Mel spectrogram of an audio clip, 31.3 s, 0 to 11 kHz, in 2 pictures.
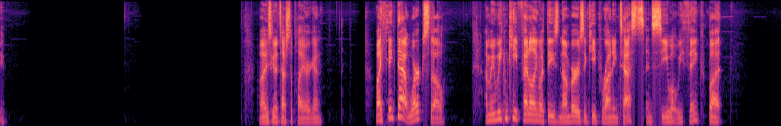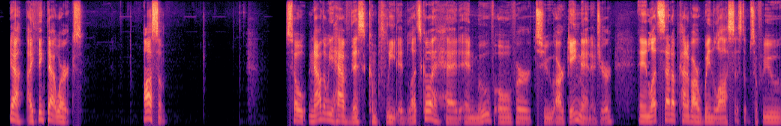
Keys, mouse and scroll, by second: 20.5 click, 24.6 click, 26.2 click, 29.9 click.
